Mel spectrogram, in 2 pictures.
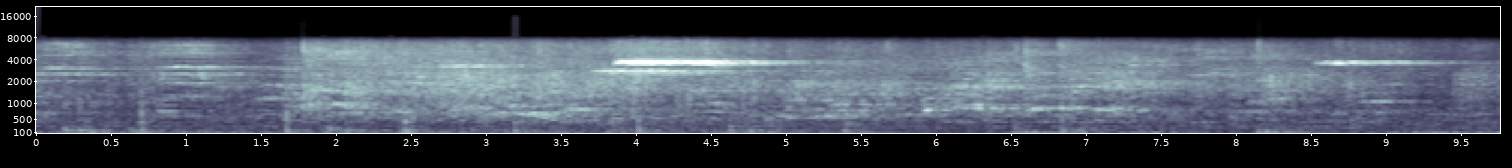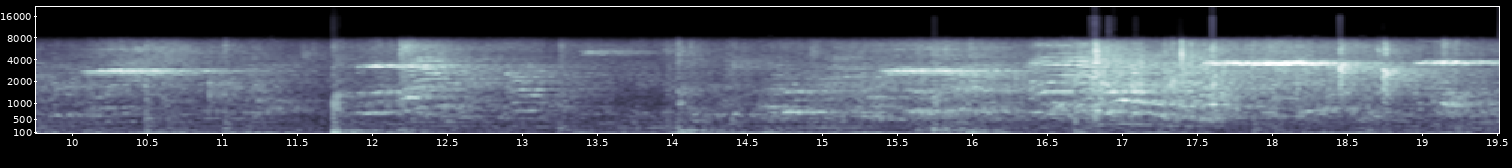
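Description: Players shout and call out in a large echoing gym.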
